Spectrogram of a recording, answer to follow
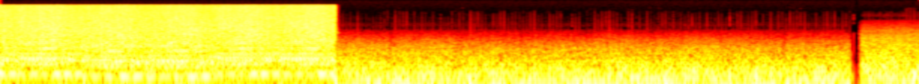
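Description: Heavily effects-distorted sound track: a loud, harsh noise that cuts off abruptly about two seconds in to a muffled low rumble, with a split-second dropout near the end.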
